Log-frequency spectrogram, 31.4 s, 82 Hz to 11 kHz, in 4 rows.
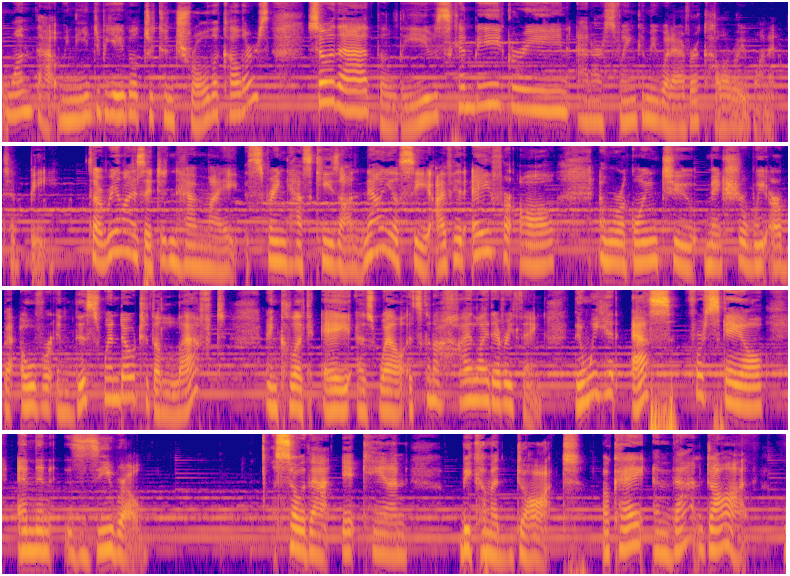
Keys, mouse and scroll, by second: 8.8 click, 10.0 a, 18.3 a, 19.9 s.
